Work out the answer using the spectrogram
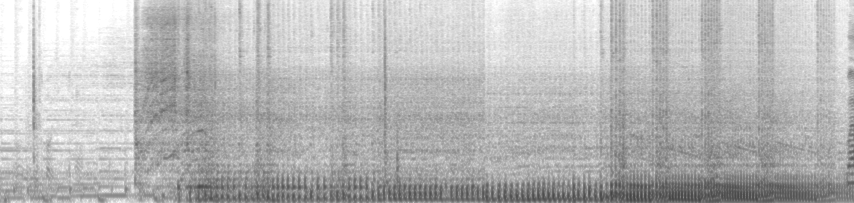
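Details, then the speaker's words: New budget Azimuth snowmobile: starter catches after about two seconds, then a steady, even lawnmower-like single-cylinder putter at idle; healthy. "Well, frankly speaking, it sounds like a lawnmower."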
